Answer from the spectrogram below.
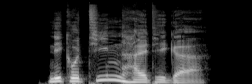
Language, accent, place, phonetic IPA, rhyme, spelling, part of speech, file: German, Germany, Berlin, [nikoˈtiːnˌhaltɪɡɐ], -iːnhaltɪɡɐ, nikotinhaltiger, adjective, De-nikotinhaltiger.ogg
- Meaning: 1. comparative degree of nikotinhaltig 2. inflection of nikotinhaltig: strong/mixed nominative masculine singular 3. inflection of nikotinhaltig: strong genitive/dative feminine singular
